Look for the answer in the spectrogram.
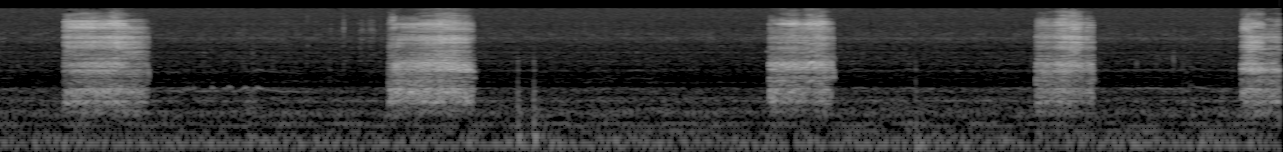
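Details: Nest-box barn owl chicks in Israel calling as their mother feeds them. Harsh breathy hisses, each about half a second long, repeat roughly every two to two and a half seconds.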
